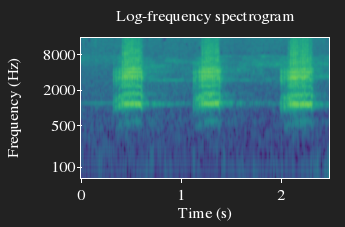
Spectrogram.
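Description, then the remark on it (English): Three loud, harsh raven croaks at the Juneau, Alaska landfill, evenly spaced about a second apart, each a rough, hoarse call over a faint background hum. “And you used to be able to find lots of ravens, too.”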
